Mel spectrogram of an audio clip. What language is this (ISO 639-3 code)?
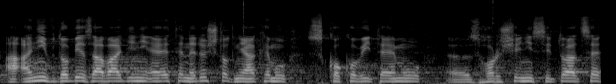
ces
